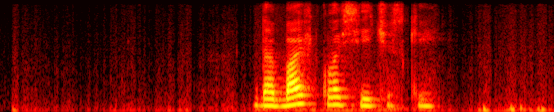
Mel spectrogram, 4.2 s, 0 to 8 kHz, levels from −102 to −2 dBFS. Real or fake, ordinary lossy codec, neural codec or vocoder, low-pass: real; Opus, 24 kbps; none; 7.2 kHz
